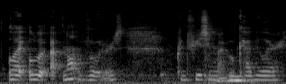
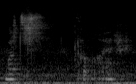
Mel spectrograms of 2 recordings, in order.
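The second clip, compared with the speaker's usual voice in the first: whispering; 12 dB quieter than usual. Real, not acted. Browsing stream settings.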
